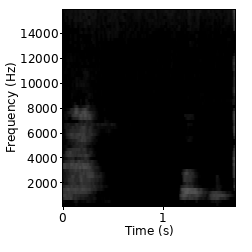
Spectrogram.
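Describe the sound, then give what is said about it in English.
A dog barks twice in short, sharp bursts separated by a brief pause, moderately loud, with no talking. “If you hear my dog barking.”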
